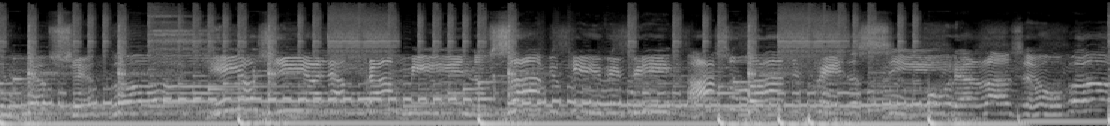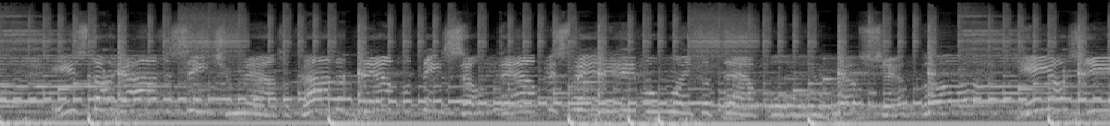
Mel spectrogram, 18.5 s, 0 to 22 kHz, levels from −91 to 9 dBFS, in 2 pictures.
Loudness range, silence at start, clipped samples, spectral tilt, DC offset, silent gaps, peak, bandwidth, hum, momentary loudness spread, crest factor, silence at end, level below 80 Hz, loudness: 1 LU; 0 s; under 0.1%; -4 dB/octave; under 0.1%; none; -4 dBFS; 20 kHz; none; 4 LU; 16 dB; 0 s; -24 dBFS; -20 LUFS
